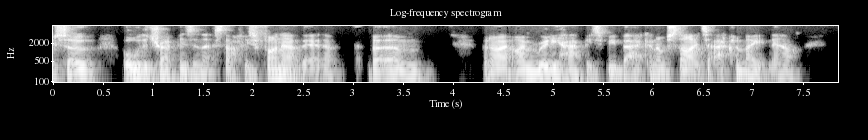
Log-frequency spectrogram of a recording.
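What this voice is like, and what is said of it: London accent. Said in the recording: “you've still got your London accent”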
